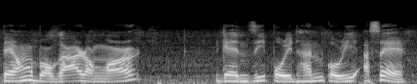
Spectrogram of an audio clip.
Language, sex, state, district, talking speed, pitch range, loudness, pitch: Assamese, male, Assam, Sonitpur, 100 wpm, 135-160 Hz, -11 LUFS, 145 Hz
